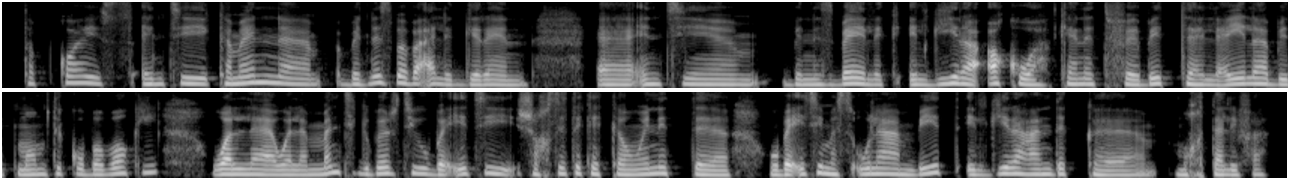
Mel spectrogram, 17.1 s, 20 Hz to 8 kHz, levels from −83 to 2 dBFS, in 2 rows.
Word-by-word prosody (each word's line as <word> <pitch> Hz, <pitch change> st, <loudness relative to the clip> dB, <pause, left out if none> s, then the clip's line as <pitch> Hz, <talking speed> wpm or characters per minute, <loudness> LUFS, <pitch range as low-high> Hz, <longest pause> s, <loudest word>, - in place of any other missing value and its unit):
طَب 195 Hz, -, -7 dB
كويس 215 Hz, -4 st, -3 dB
أنتِ 180 Hz, 0 st, -2 dB, 0.3 s
كمان 200 Hz, -3 st, +1 dB
بالنسبة 195 Hz, +6 st, -1 dB
بقى 190 Hz, -2 st, +1 dB
للجيران، 160 Hz, -2 st, -1 dB, 0.5 s
آآ 165 Hz, 0 st, 0 dB
أنتِ 175 Hz, 0 st, -1 dB, 0.8 s
بالنسبة 165 Hz, +4 st, +1 dB
لك 165 Hz, -2 st, -6 dB
الجيرة 175 Hz, +5 st, +2 dB
أقوى 180 Hz, -5 st, +3 dB
كانت 180 Hz, -2 st, -1 dB
في 170 Hz, -3 st, 0 dB
بيت 190 Hz, +3 st, -2 dB
العيلة 175 Hz, +3 st, +2 dB
بيت 170 Hz, -2 st, -3 dB
مامتِك 170 Hz, +3 st, -1 dB
وباباكِ 175 Hz, +8 st, 0 dB, 0.5 s
واّلا 175 Hz, -1 st, +5 dB
ولما 160 Hz, +2 st, +1 dB
أنتِ 230 Hz, -2 st, -1 dB
كبرتِ 195 Hz, +2 st, -1 dB
وبقيتِ 180 Hz, -1 st, 0 dB, 0.3 s
شخصيتك 190 Hz, +2 st, -2 dB
اتكونت 175 Hz, -2 st, +1 dB, 0.3 s
وبقيتِ 170 Hz, +6 st, +3 dB
مسئولة 185 Hz, -1 st, +2 dB
عن 175 Hz, -3 st, +2 dB
بيت 220 Hz, +7 st, -1 dB
الجيرة 160 Hz, +6 st, +2 dB
عندِك 180 Hz, 0 st, +1 dB, 0.7 s
مختلفة؟ 160 Hz, 0 st, -2 dB
175 Hz, 120 wpm, -23 LUFS, 165-195 Hz, 0.8 s, واّلا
